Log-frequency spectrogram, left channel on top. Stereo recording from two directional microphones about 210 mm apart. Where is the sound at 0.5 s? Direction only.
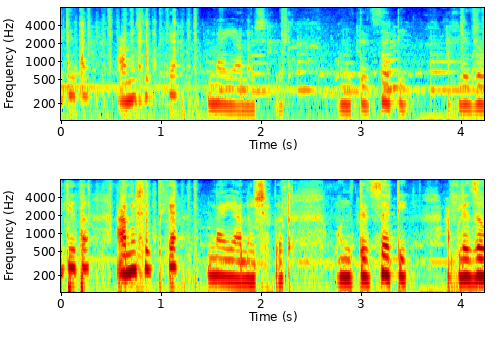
50° right (ahead or behind).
